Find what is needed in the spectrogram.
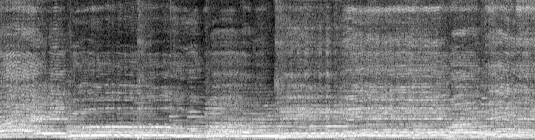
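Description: A slow gospel hymn sung by men's voices amplified through a microphone, with other voices joining in. The notes are held long and glide gently between pitches.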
